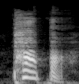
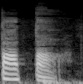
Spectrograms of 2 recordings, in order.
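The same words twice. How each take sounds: First: The P is released with a puff of air. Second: The P is crisp with no puff of air. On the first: The speaker calls it wrong. "In English, we say pork, papa. The candle is flickering" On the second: The speaker calls it right. "In French, we say porc, papa. Your mouth is more terse and taut"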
